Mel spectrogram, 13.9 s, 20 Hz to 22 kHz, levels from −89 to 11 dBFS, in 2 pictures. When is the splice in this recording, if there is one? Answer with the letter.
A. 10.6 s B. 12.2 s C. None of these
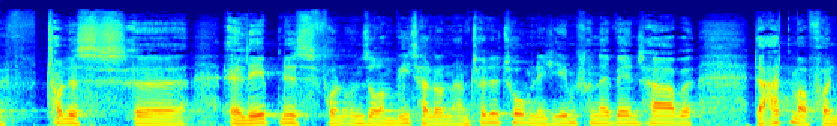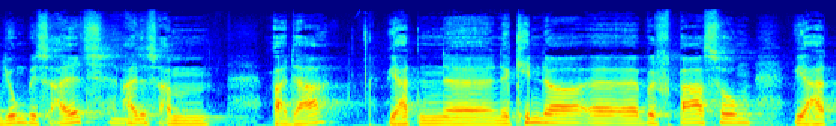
C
